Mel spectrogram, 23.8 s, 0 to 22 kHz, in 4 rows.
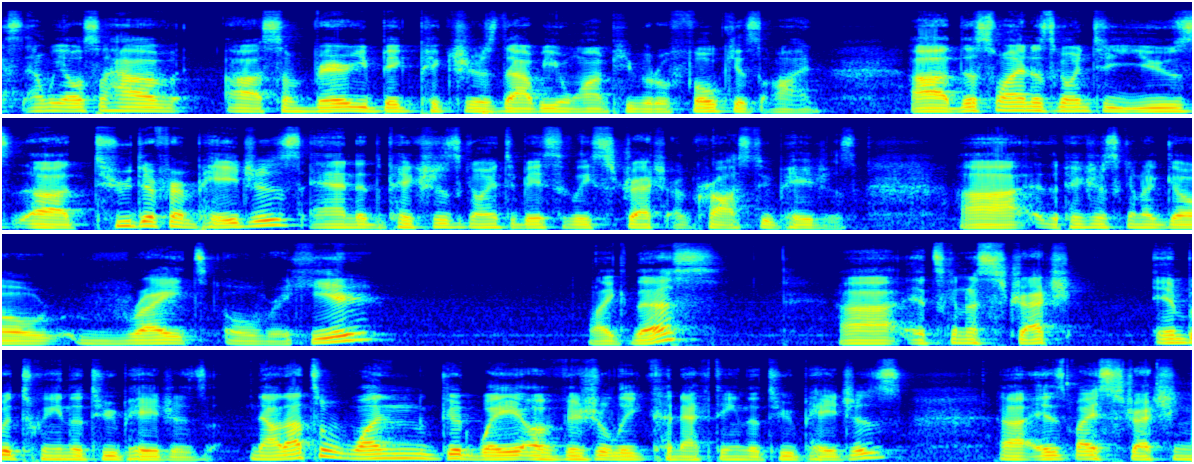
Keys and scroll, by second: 23.7 ctrl+alt+shift+c.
